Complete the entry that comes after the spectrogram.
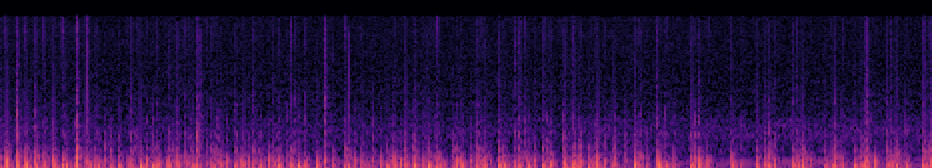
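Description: A large, hollow, inflated green latex balloon rests on an open palm and is tapped with the fingertips of the other hand. The result is a rapid, continuous run of dull, deep, booming thumps that are very short and low, with faint bright clicks from the fingertips.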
